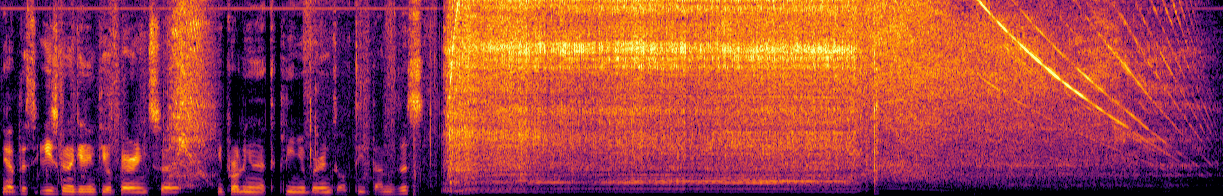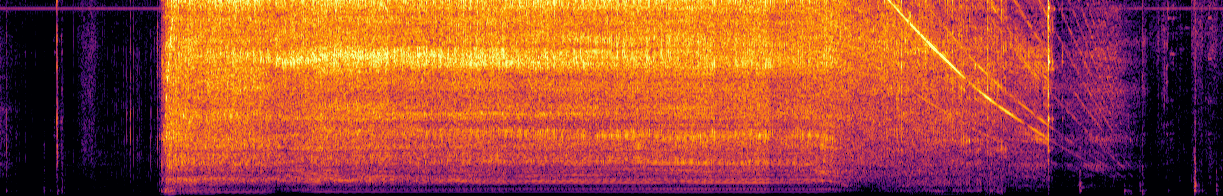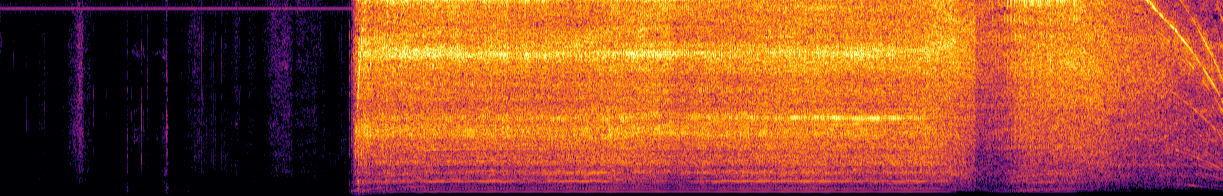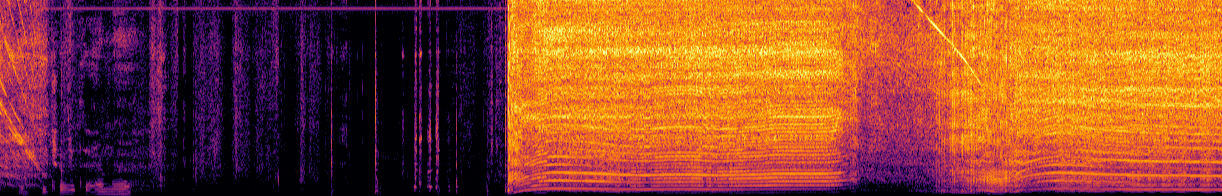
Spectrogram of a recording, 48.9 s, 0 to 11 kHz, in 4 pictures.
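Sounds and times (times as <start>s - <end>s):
electric drill drilling: 1.7s - 2.2s, 4.4s - 12.4s, 13.8s - 23.7s, 28.0s - 37.2s, 41.7s - 48.9s.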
